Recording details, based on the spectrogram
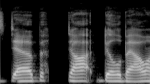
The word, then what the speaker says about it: Bilbao: My email is deb.bilbao. I'm going to spell that because nobody can. B-I-L-B-A-O at slcc.edu.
